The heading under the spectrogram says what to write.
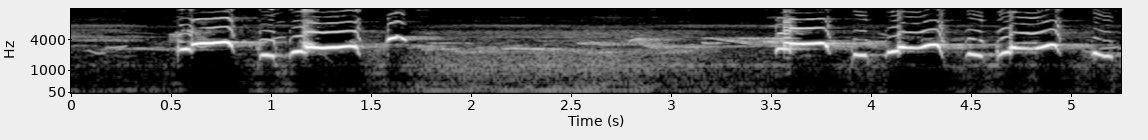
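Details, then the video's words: Oriental magpie-robin song used to lure other birds into singing: a brief run of loud whistles, a quiet pause with low background noise, then a longer string of rapid, wavering, upward-flicking whistled notes. "kicauan Kacer pemikat"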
